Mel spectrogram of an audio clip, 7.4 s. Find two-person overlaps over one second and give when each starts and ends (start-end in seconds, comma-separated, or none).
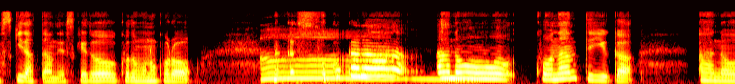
2.7-4.8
